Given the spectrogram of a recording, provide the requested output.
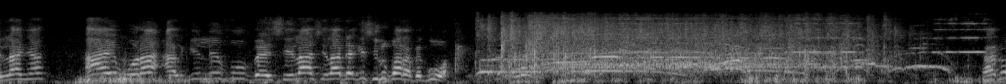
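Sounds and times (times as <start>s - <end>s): crowd clapping: 4.6s - 9.4s.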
